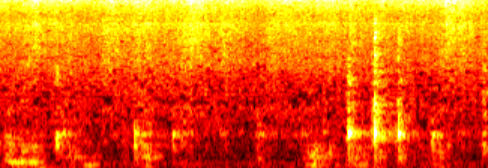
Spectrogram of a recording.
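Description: Green chillies are stirred into a tomato masala frying in a pan for an aloo gobi dish, giving a steady close sizzle with a few sharp spatula scrapes and clicks toward the end, with no voices.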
